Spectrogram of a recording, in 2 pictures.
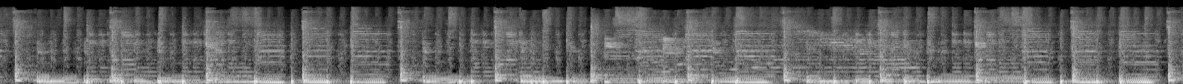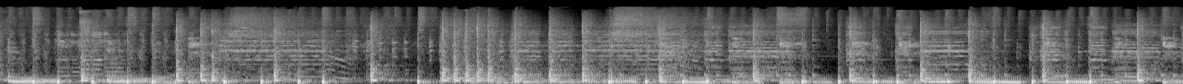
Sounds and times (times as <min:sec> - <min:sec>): Dance music: 0:00.0 - 0:16.1, 0:16.8 - 0:23.6.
